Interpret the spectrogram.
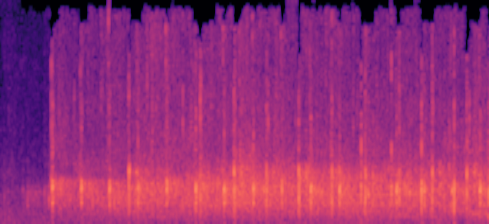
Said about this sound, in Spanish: Y ahora, pues seguro que vimos esto. Otra ronda de aplausos. Facultad de Ciencias Sociales y Jurídicas, titulados y tituladas de Investigación y Técnica de Mercado y Estadística.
